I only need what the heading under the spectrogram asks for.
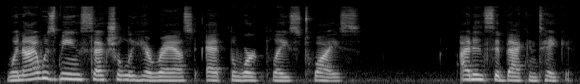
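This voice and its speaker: A woman's voice: medium pitch, fairly even intonation, a little slow, a bit bright. A woman delivering an emphatic, punchy opinion monologue to camera, repeating points for effect. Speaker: video commentator.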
